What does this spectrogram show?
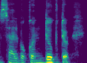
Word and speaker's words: salvoconducto: No va a sonar fuerte en salvo, va a sonar fuerte en conducto, ¿no?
